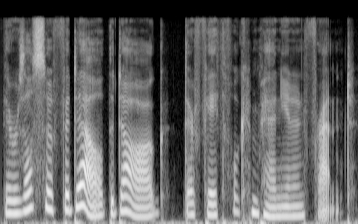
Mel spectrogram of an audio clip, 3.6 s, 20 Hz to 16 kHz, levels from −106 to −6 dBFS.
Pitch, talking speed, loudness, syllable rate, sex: 205 Hz, 185 wpm, -20 LUFS, 5.1 syllables/s, female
